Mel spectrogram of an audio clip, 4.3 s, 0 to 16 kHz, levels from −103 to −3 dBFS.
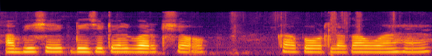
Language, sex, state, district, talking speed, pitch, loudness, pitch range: Hindi, female, Bihar, West Champaran, 110 wpm, 200 Hz, -19 LUFS, 195-205 Hz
